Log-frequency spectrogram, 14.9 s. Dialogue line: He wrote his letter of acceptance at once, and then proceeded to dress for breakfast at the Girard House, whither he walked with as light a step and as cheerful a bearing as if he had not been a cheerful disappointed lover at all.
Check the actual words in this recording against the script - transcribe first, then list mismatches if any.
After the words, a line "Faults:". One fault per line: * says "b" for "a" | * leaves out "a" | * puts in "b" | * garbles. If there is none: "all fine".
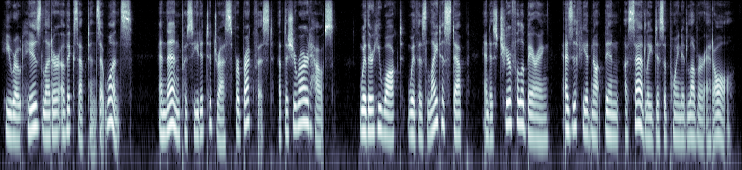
He wrote his letter of acceptance at once, and then proceeded to dress for breakfast at the Girard House, whither he walked with as light a step and as cheerful a bearing as if he had not been a sadly disappointed lover at all.
Faults:
* says "sadly" for "cheerful"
